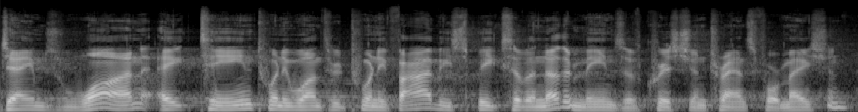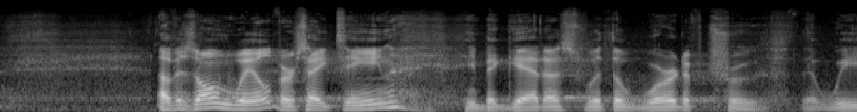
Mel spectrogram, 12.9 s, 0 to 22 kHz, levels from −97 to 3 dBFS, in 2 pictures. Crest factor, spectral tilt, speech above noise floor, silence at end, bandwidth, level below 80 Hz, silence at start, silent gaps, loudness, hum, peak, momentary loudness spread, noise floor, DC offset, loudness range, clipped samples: 22 dB; -5 dB/octave; 26 dB; 0 s; 15 kHz; -64 dBFS; 0 s; none; -28 LUFS; none; -8 dBFS; 11 LU; -53 dBFS; under 0.1%; 3 LU; under 0.1%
